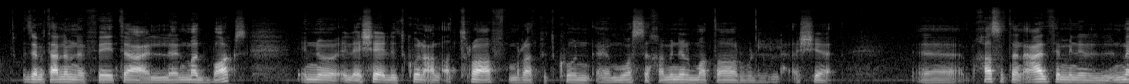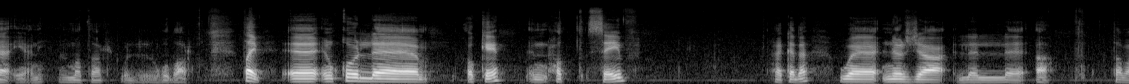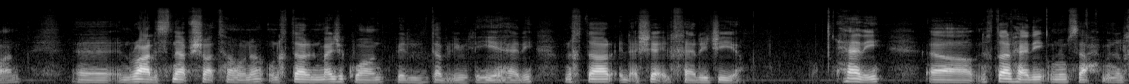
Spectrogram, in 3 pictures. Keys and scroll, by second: 17.1 super+s, 20.1 super+Tab.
